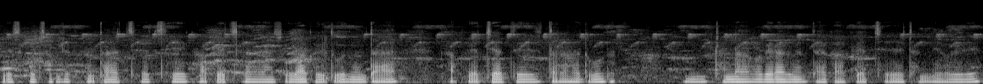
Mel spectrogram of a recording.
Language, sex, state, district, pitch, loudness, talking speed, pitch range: Hindi, male, Bihar, Samastipur, 120 Hz, -21 LUFS, 210 wpm, 115-125 Hz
